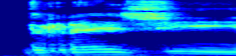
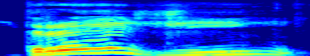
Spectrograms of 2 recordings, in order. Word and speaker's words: Dreji: Dreji azantis ixan. Dreji azantis ixan. Nice. All you'd missed was the accents. Dreji azantis ixan means I really am a knight. Treji means really.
